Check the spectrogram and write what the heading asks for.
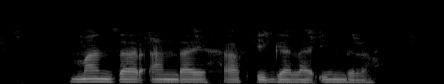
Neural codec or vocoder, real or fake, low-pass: none; real; 5.4 kHz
